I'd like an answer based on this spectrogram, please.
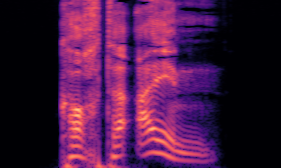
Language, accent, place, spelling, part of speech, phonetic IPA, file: German, Germany, Berlin, kochte ein, verb, [ˌkɔxtə ˈaɪ̯n], De-kochte ein.ogg
- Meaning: inflection of einkochen: 1. first/third-person singular preterite 2. first/third-person singular subjunctive II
